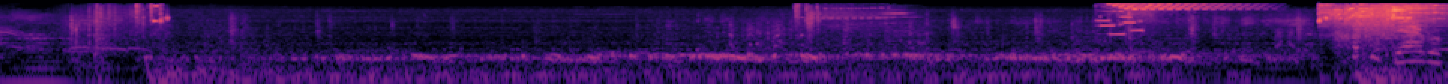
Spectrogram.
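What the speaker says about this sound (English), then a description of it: "Place was swarming with pigeons." A flock of pigeons coos in a park in the Spider-Man: Miles Morales game, a dense low murmur of overlapping calls held for several seconds, with sharp clattering bursts at the start and the end.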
